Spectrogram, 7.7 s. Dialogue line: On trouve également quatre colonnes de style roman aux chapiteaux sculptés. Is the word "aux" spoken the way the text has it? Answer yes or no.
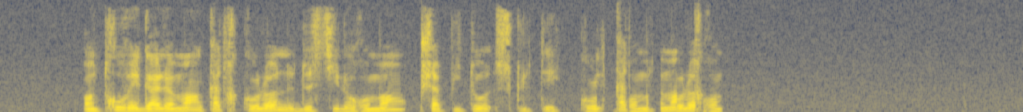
no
